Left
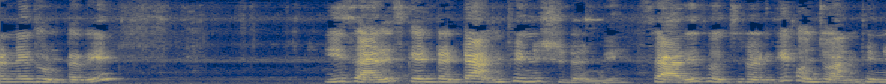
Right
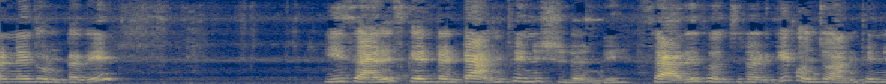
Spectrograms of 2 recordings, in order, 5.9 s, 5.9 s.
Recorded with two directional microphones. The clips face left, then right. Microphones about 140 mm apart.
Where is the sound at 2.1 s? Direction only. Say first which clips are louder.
Right 1 dB; centre (ahead or behind).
